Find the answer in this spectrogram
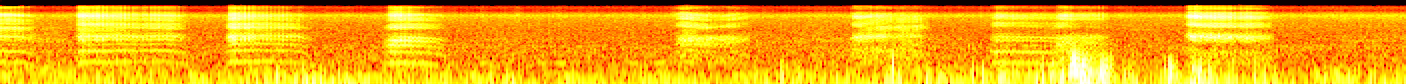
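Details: Park crows, parents with their young, on a Sunday: a run of about eight rasping caws, some with clear stepped harmonics, roughly every half second, with low thumping and rustling sounds underneath.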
